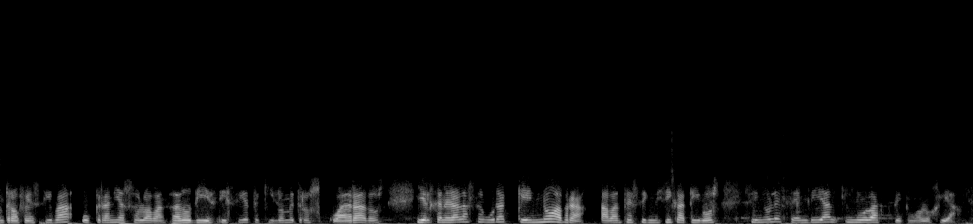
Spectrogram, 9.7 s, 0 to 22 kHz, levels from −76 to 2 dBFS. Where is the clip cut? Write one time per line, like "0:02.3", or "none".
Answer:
none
